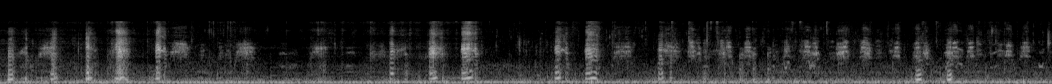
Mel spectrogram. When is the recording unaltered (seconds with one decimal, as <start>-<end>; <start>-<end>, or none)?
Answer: 1.6-2.6; 4.6-10.5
